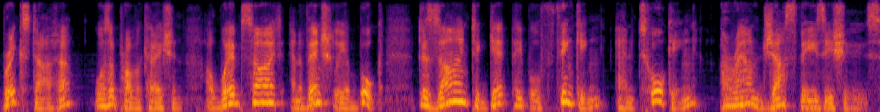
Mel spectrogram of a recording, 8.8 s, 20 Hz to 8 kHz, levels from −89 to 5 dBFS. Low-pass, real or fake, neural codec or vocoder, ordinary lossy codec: 7.2 kHz; fake; vocoder, 24 kHz, 100 mel bands, Vocos; Opus, 24 kbps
